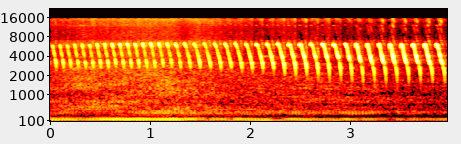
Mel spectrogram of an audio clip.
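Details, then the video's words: Spanish timbrado canary training song: a continuous rapid trill of paired high notes whose rhythm slows slightly and turns more sharply accented toward the end, over a low background hum. "SPANISH TIMBRADO SONG FOR TRAINING - canary training song"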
